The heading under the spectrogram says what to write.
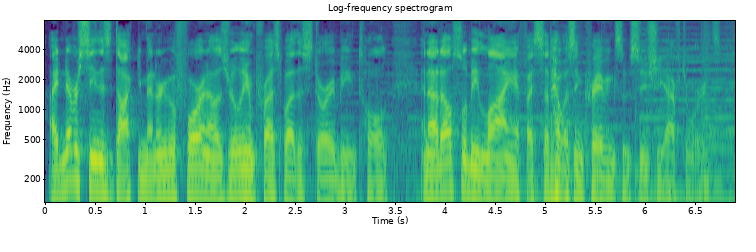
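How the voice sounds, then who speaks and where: A fast-talking man with a fairly low voice hosts a podcast, moving briskly from a scripted introduction into an interview. Faint music sits underneath parts of his talk. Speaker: podcast host.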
